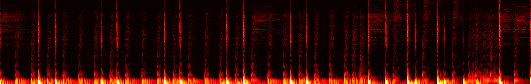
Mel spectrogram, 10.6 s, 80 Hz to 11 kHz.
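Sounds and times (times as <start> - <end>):
kick drum without EQ: 0.0 - 1.3, 2.0 - 2.6, 3.3 - 3.8, 4.5 - 5.1, 5.8 - 6.3, 7.4 - 10.6.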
